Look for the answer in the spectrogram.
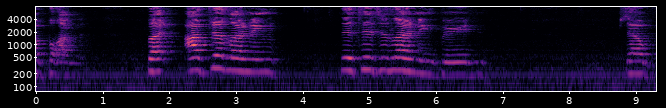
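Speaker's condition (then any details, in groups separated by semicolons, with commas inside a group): Traumatic brain injury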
